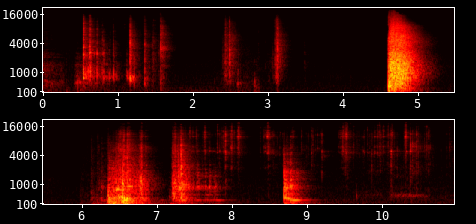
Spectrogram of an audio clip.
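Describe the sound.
A locked door in a bank director's room is worked open with scattered clicks and metallic rattles. One loud, sharp crack stands out near the middle, followed by further bursts of rattling and scraping.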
